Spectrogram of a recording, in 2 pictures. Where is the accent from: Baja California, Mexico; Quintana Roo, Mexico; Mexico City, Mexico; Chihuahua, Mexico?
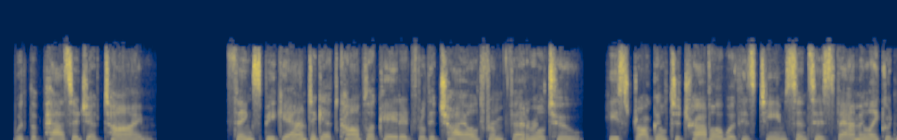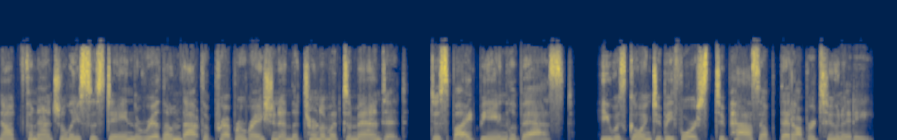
Chihuahua, Mexico; Ciudad Juárez; I was born in Ciudad Juarez.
